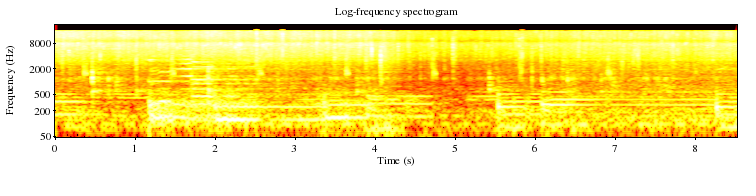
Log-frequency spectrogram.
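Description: Chopped garlic, onion and ginger sizzling in hot olive oil in a pan, with occasional clicks from stirring. Soft background music with held notes plays underneath.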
